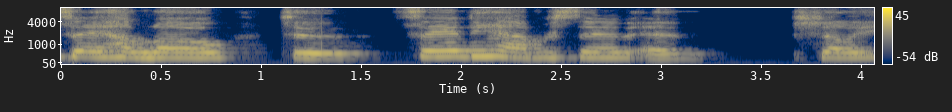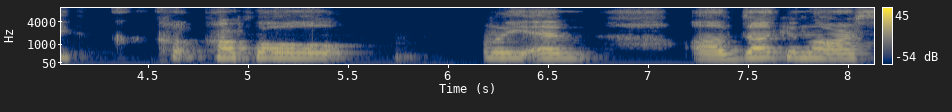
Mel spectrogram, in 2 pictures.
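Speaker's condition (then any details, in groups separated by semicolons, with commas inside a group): Stutter; acquired after aspiration in sleep, ventilator about 6 months or longer, then rehab; relearned walking and talking in rehab, still stutters; repeated sounds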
